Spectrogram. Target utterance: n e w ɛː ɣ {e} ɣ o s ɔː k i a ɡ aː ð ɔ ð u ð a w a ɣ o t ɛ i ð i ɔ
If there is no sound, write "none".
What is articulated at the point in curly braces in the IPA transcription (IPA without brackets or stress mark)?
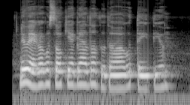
a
